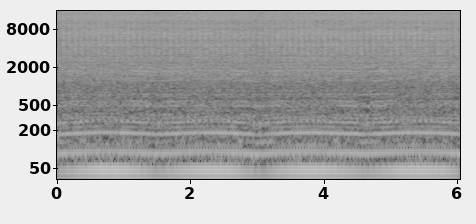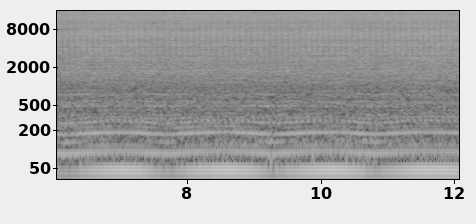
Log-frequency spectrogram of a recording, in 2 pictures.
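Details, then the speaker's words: Honda D16Y8 engine after valve lash was adjusted to spec, not yet fully warmed up: low idle slowly swells and sags. Hunting idle persists after the adjustment. "It's still idling a little weird. It has a hunting idle."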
